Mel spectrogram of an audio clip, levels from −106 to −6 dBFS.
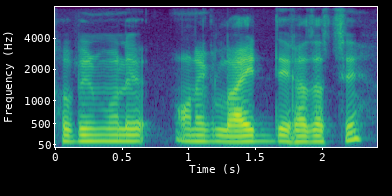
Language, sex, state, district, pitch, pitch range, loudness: Bengali, male, West Bengal, Cooch Behar, 130 Hz, 120-135 Hz, -20 LUFS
